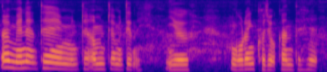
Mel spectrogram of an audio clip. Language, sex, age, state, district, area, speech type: Santali, female, 30-45, West Bengal, Paschim Bardhaman, urban, spontaneous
